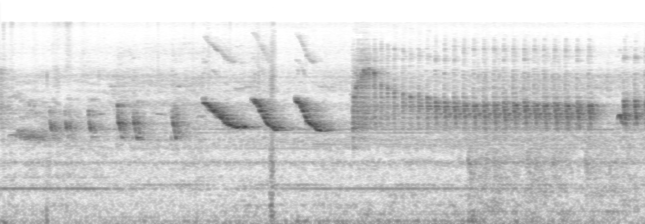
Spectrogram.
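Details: Tame caged black-naped oriole kept as a pet, waiting for the fast to be broken; a series of bright descending whistled slurs, then a long rapid run of high chattering notes, with soft room noise.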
